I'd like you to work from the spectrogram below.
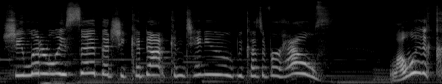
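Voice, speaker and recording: A woman giving casual, expressive and playful reaction commentary as she streams a game. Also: very high voice, moderate pace, soft background music.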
